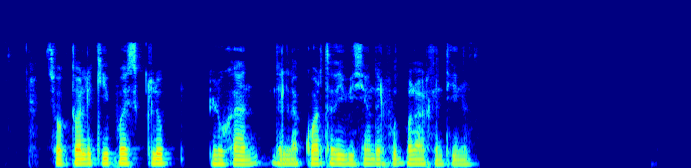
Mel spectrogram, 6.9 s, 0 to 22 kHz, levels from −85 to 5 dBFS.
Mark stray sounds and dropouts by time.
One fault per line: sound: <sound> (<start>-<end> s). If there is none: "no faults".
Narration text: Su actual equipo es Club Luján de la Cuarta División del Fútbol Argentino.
no faults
